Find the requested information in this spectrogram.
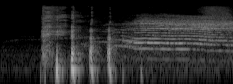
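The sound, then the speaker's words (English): A young boy having a meltdown cries, starting with four quick, choppy sobs and breaking into a sustained, high-pitched scream that stays loud until the end. No talking is heard. “And so, do you guys hear this? Am I screaming in my background too?”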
